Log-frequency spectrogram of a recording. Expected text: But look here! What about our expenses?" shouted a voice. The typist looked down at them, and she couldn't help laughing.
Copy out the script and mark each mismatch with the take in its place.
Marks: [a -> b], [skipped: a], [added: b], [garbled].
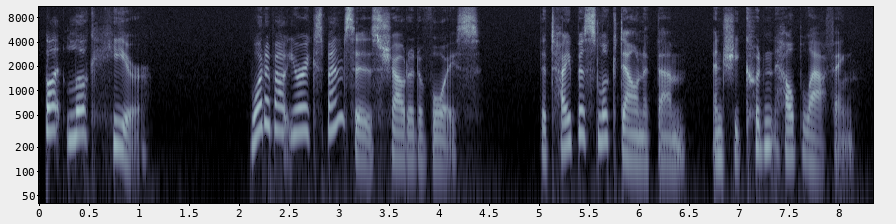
But look here! What about [our -> your] expenses?" shouted a voice. The typist looked down at them, and she couldn't help laughing.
